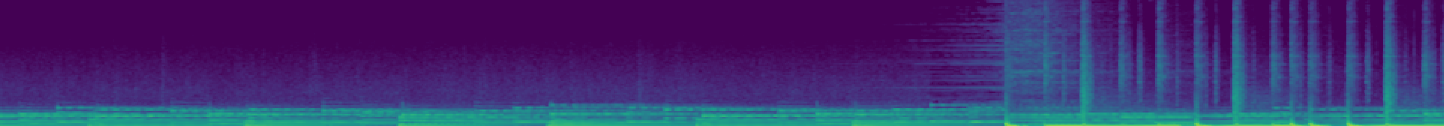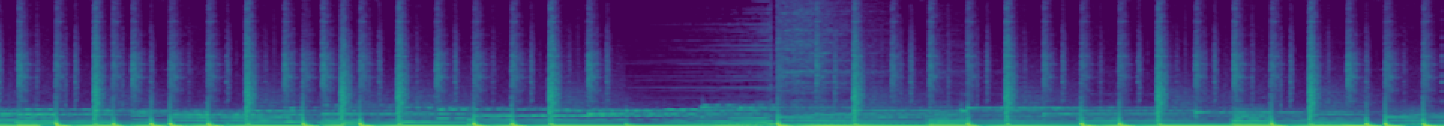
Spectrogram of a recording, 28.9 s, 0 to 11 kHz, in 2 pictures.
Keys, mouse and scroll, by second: 2.6 typing, 10.5 alt+click, 14.2 f, 15.3 alt+shift+click, 16.0 alt+click, 19.0 double click, 23.1 alt+click, 24.8 double click, 25.9 alt+click, 27.7 alt+shift+click, 28.2 alt+click.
